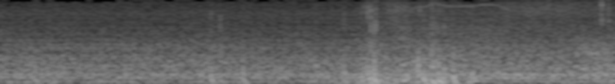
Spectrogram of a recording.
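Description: Quiet room tone of a hall with a faint steady hum, and a faint soft noise a little over a second in.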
